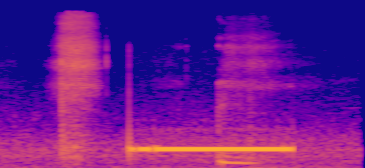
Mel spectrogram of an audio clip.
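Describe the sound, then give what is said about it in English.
A T-Mobile mobile phone's steady electronic connecting tone, as a call to voice message connects, sounds for about a second after a click, preceded by a brief hiss of handling noise. It's clear, with no talking. “It's a going voice message. It says it's connecting.”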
